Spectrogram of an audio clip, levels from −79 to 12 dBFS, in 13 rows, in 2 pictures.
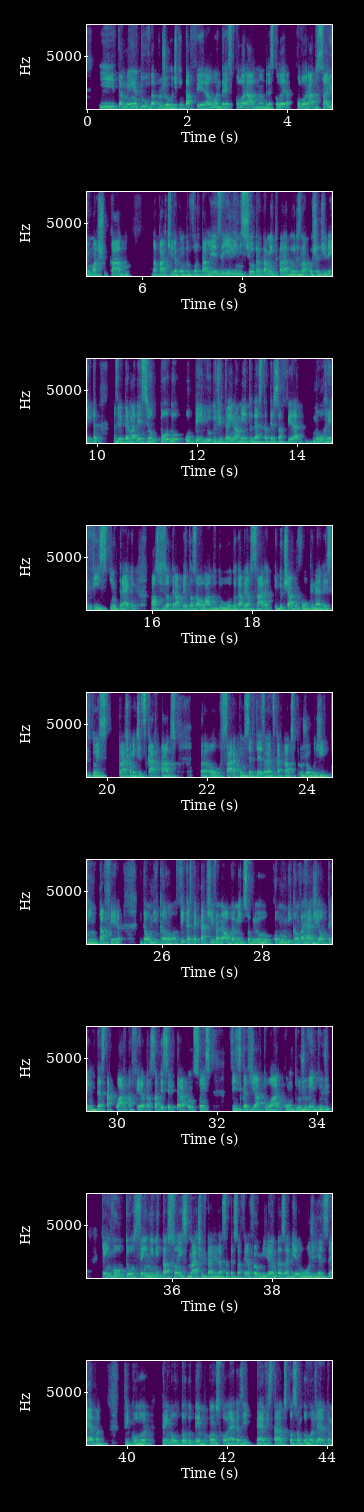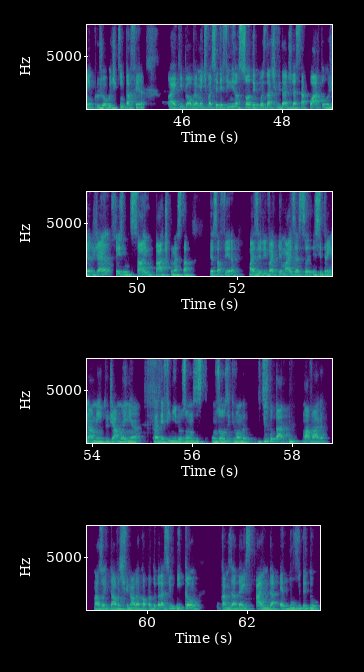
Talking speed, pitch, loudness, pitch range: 185 wpm, 130 Hz, -21 LUFS, 120-140 Hz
